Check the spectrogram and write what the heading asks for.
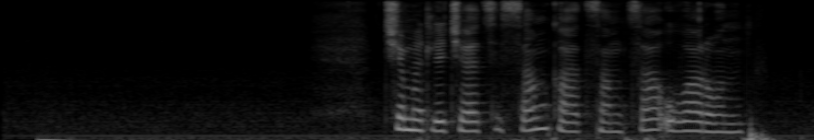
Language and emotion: Russian, neutral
